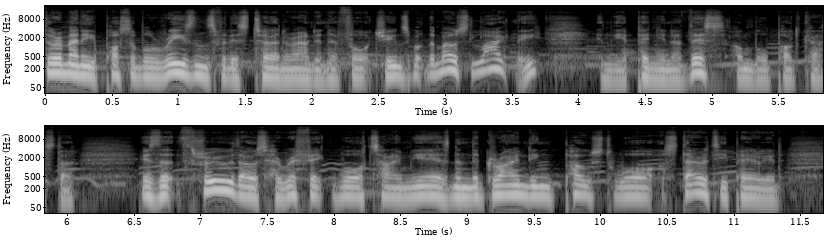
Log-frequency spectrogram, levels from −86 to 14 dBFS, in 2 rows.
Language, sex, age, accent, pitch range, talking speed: English, male, 40-59, British, 105-130 Hz, 185 wpm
